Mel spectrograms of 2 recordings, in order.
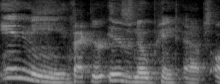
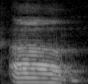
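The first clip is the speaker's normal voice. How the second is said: ordinary talk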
